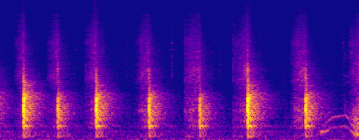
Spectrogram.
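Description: A knife chops through an onion on a cutting board in about nine crisp, evenly spaced strikes, close and clear, for a quick aloo brinjal achari meal.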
